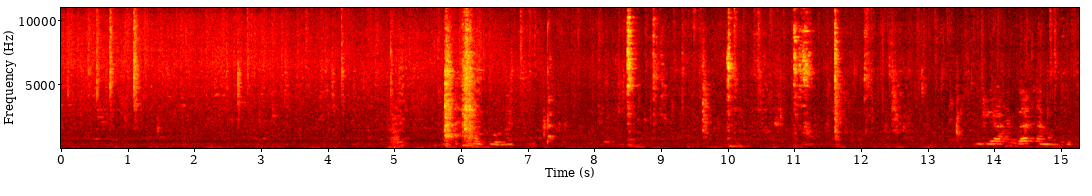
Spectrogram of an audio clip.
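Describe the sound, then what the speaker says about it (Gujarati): Edible gum (gond) frying in ghee is stirred with a spoon, giving scattered scrapes and taps against the pan under soft sizzling, with a person talking over it. "હલાવતું રહેવાનું ગુંદને"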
